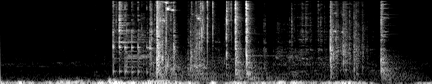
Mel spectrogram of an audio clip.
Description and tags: Crushing an aluminum can in the backyard with our can crusher.
crushing, aluminum, crunch, can, metallic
